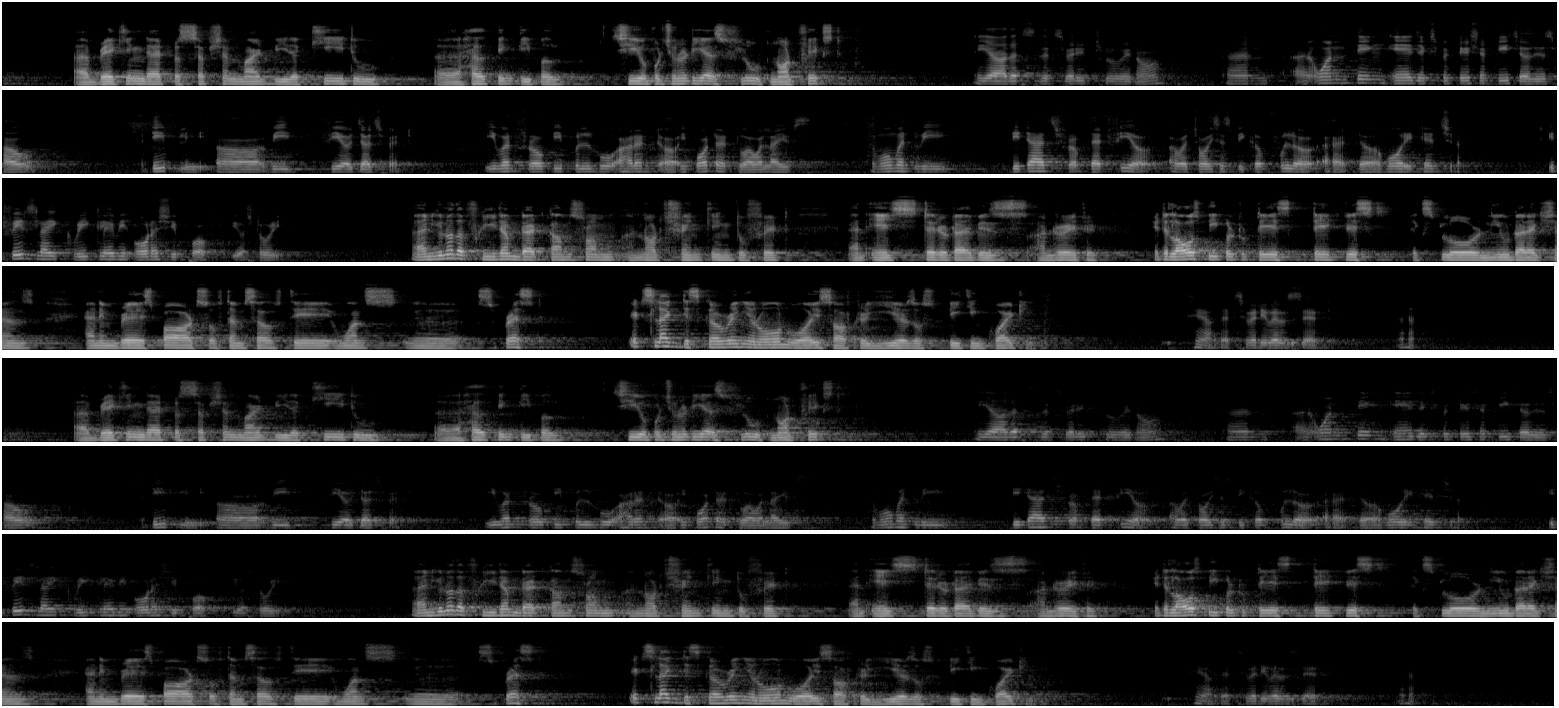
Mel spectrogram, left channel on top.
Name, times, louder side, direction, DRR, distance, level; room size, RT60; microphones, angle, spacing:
voice 1, 0.7-3.8 4.3-5.6 6.1-8.3 35.2-39.0 39.6-42.1 42.6-52.0 52.9-57.0, left 2 dB, 30° left, 12 dB, 0.4 m, -30 dB
voice 2, 9.7-11.6 12.2-12.7 12.9-15.9 17.1-18.5 18.8-19.6 20.4-23.6 24.2-25.0 25.6-30.1 31.0-33.9 58.2-59.9 60.6-60.8, left 4 dB, 80° left, 15 dB, 0.5 m, -38 dB
21.5 x 9.8 x 5.1 m, 2.3 s
head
